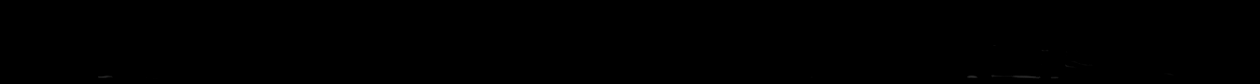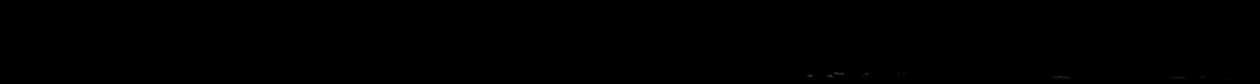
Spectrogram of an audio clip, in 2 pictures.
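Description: A young woman talks calmly and close by, with pauses.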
